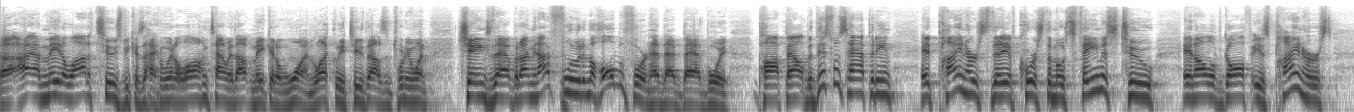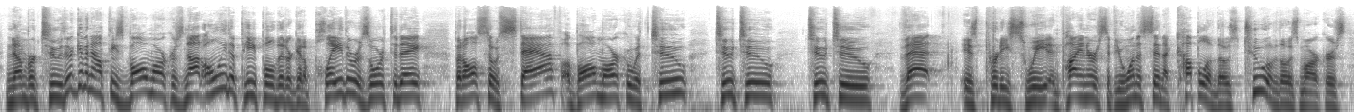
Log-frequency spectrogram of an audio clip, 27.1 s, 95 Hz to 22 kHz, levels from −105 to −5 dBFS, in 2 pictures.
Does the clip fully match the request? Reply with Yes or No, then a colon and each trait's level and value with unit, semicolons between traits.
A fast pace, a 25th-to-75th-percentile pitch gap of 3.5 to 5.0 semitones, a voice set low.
No: fast, 240 wpm; average, 4.1 semitones; high, 190 Hz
